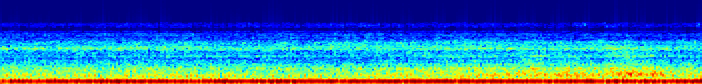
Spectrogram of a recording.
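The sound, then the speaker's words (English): A truck engine roars steadily as the truck is driven as fast as it will go to escape a grizzly bear, a loud continuous low drone with rumbling vibration and road noise that holds even throughout, with no voices. “Step on the gas.”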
